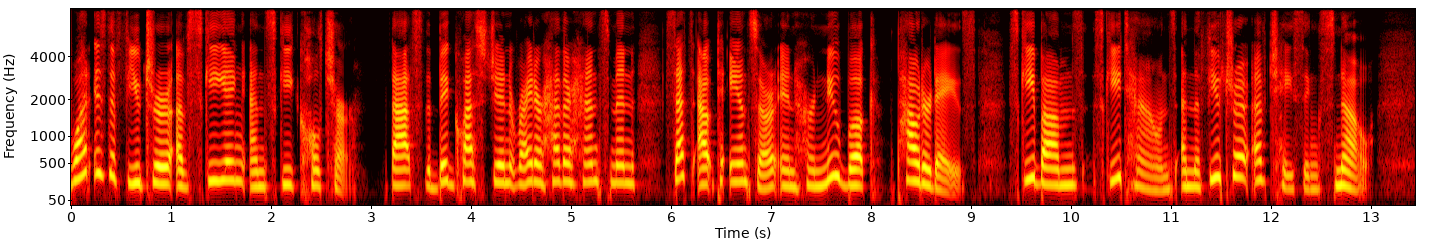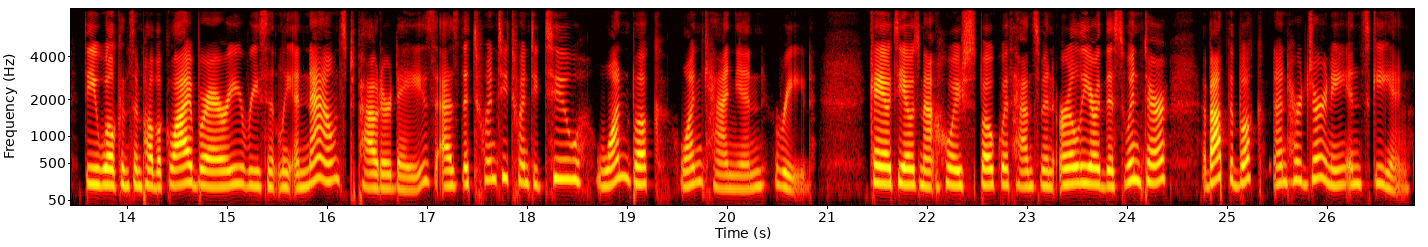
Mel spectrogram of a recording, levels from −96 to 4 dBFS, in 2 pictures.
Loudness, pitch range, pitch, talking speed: -27 LUFS, 195-250 Hz, 215 Hz, 155 wpm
